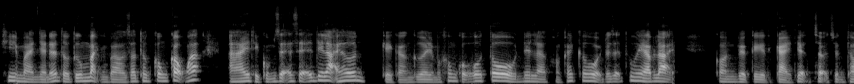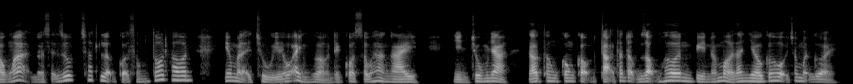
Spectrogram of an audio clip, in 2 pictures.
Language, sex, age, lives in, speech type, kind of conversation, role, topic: Vietnamese, male, 20-24, Vietnam, read, expert-assistant, expert, Bạn có thể giải thích bất bình đẳng xã hội bằng một phép ẩn dụ gần gũi với đời sống người Việt, như chợ truyền thống hoặc giao thông giờ cao điểm không?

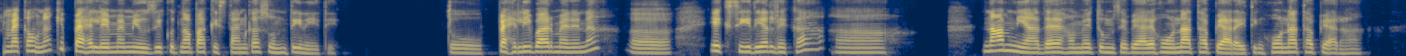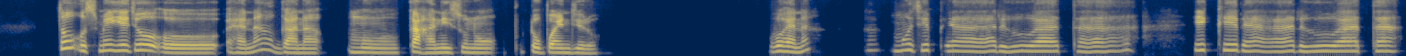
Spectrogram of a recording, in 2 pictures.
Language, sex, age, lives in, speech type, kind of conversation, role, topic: Hindi, female, 30-34, India, conversation, podcast, guest, Global shows ka influence tumhari local taste pe kaise padta hai?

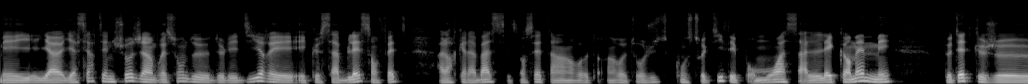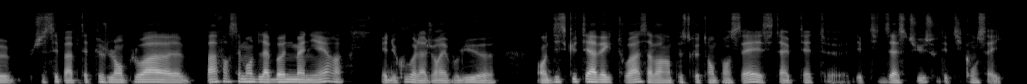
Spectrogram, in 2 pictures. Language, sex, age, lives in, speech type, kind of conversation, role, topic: French, male, 25-29, France, conversation, advice, user, Comment faire un retour constructif à un collègue sans le blesser ?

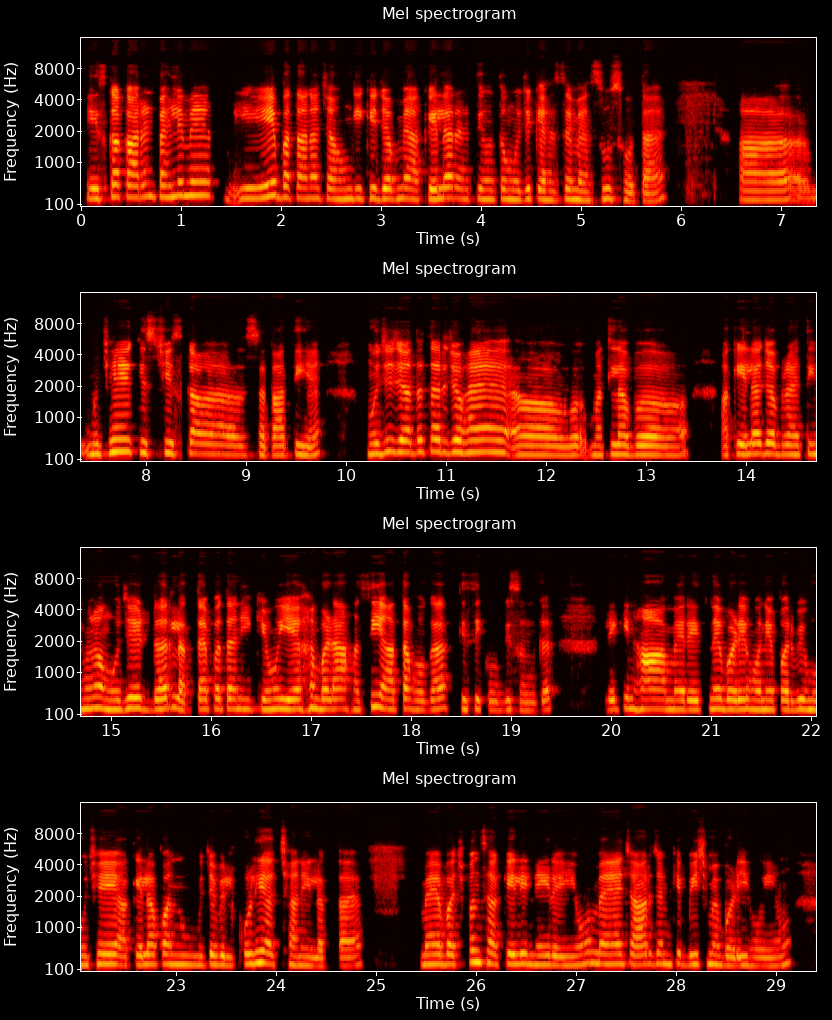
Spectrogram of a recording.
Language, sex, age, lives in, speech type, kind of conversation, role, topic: Hindi, male, 18-19, India, conversation, unstructured, none, क्या आपको कभी अकेलापन बहुत भारी लगने लगता है, और क्यों?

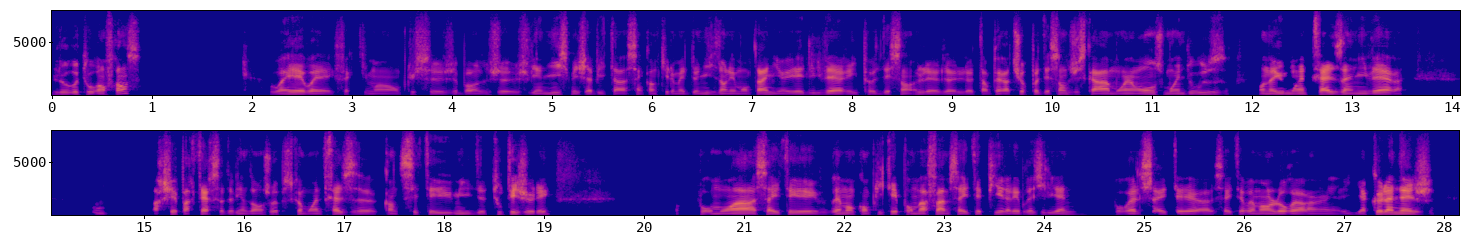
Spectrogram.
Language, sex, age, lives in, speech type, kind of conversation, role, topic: French, male, 50-54, Portugal, conversation, unstructured, none, Quelle est la meilleure surprise que tu aies eue en voyage ?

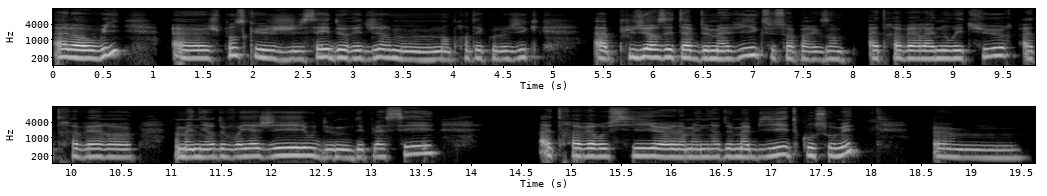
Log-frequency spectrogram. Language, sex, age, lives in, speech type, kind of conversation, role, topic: French, female, 25-29, Germany, conversation, podcast, guest, Comment réduire son empreinte écologique au quotidien ?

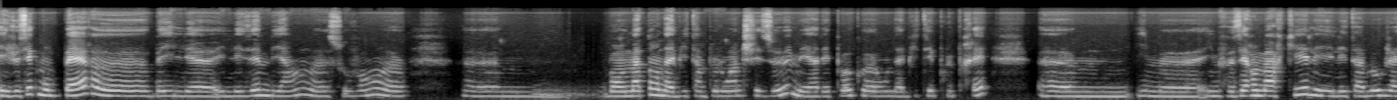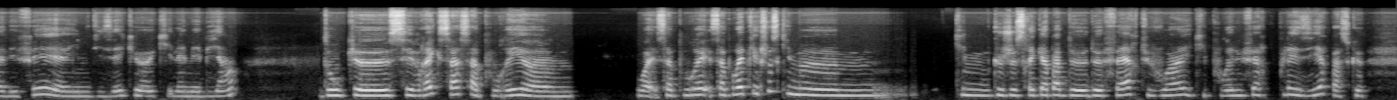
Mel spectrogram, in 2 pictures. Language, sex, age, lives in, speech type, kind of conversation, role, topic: French, female, 55-59, France, conversation, advice, user, Comment offrir un cadeau mémorable sans se ruiner ?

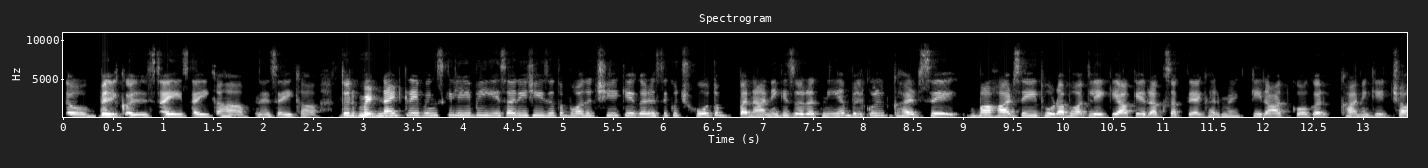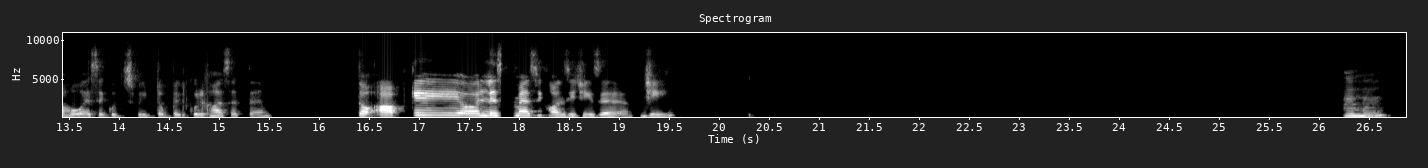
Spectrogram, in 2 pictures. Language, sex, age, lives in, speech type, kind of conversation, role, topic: Hindi, female, 30-34, India, conversation, podcast, host, Achanak raat ko craving ho jaaye, toh tum kya banate ho?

